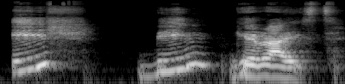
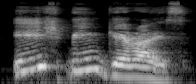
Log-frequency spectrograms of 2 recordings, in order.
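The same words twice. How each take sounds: First: "Ich" set apart, then "bin gereist" drawn out slowly; slow demo. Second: Said in the usual way. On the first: Shown as a demonstration. Teacher showing students the German past tense, slow and deliberate. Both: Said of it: "We say it this way".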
